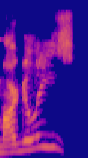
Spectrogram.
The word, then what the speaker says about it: Margulies: josh in and um and how do you pronounce his last name margulies yeah that's correct god oh okay correctly yeah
